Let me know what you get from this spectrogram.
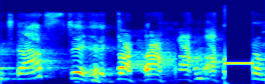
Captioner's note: Jeremy laughs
